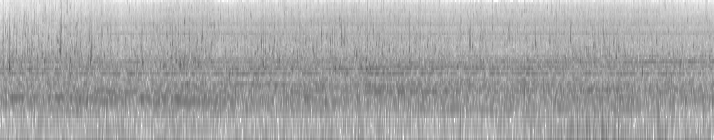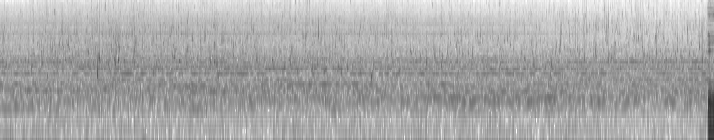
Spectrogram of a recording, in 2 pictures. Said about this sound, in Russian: Смывает пену теплой водой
